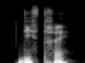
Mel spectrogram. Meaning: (adjective) 1. absent-minded 2. distracted; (verb) past participle of distraire
- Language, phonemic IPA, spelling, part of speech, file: French, /dis.tʁɛ/, distrait, adjective / verb, Fr-distrait.ogg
